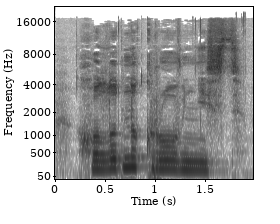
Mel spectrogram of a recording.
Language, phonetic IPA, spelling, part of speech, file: Ukrainian, [xɔɫɔdnɔˈkrɔu̯nʲisʲtʲ], холоднокровність, noun, Uk-холоднокровність.ogg
- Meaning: sang-froid, composure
